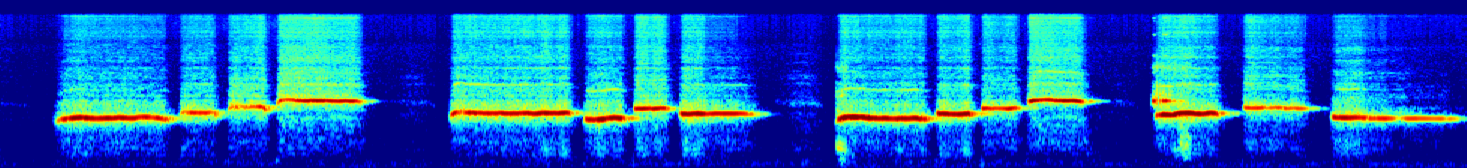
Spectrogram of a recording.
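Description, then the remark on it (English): A clear whistled tune played over a camp PA system right before taps, a melody carried in four unhurried phrases of sustained and stepping notes, each separated by a brief pause. “He would get on the PA system and whistle this classic.”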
